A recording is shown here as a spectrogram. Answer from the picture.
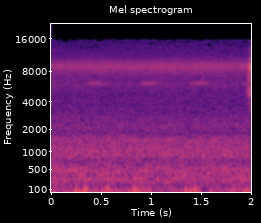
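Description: Faint insect chirping in a pause: a steady high-pitched trill with short, faint chirps about every half second.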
